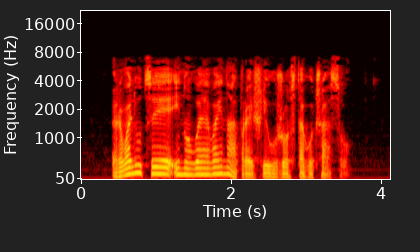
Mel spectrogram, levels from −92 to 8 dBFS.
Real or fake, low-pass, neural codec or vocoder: real; 7.2 kHz; none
